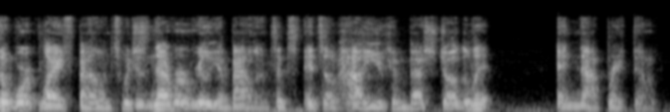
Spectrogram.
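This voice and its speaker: Lively in intonation, a man talks at a moderate pace with a fairly low pitch. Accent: American. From New York, Brooklyn. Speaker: financial advisor and Marine veteran. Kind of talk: podcast interview. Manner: animated, conversational.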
